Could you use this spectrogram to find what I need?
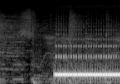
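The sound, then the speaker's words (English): A telephone tone on a call to a paid phone line: after a brief quiet click, a loud, steady, unbroken beep cuts in halfway through and holds to the end. “So let's call a sex line. We got a certain 85 cents a minute service here.”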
